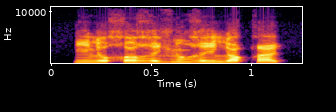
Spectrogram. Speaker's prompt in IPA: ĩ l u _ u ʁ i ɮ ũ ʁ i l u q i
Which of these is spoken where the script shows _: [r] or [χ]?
χ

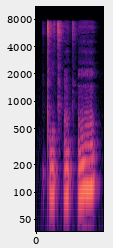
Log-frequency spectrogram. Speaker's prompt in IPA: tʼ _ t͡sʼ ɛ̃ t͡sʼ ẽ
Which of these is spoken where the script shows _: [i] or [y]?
i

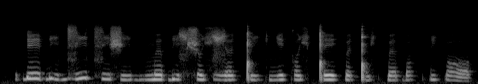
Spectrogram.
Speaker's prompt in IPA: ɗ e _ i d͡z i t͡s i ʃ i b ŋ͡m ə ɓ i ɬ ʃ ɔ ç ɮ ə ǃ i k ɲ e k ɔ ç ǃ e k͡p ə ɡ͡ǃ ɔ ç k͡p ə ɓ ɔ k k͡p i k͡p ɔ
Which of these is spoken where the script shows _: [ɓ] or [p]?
ɓ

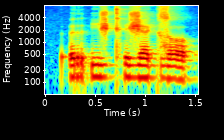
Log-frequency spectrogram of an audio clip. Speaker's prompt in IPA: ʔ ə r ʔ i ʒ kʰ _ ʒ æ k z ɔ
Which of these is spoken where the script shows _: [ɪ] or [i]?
ɪ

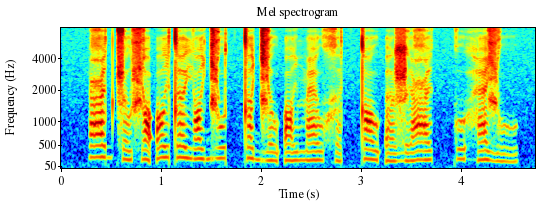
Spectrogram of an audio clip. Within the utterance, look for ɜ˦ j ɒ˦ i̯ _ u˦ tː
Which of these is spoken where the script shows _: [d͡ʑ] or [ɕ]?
d͡ʑ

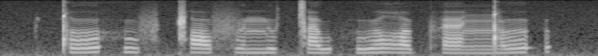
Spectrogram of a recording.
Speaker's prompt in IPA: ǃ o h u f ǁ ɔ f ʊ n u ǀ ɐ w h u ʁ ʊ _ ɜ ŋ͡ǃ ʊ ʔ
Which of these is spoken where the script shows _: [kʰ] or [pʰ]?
pʰ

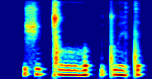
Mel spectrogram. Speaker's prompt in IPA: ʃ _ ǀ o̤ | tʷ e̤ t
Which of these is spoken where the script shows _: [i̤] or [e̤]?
i̤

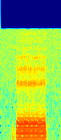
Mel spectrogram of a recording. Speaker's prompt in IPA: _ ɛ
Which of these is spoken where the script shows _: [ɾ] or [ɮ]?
ɾ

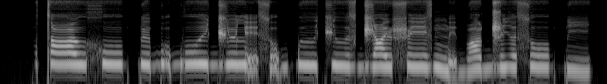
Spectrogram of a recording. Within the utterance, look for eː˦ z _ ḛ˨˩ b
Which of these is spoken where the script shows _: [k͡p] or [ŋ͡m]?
ŋ͡m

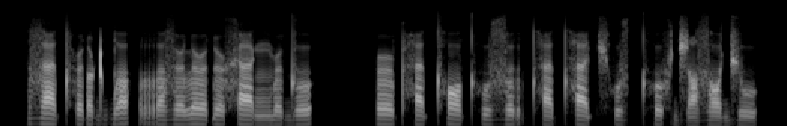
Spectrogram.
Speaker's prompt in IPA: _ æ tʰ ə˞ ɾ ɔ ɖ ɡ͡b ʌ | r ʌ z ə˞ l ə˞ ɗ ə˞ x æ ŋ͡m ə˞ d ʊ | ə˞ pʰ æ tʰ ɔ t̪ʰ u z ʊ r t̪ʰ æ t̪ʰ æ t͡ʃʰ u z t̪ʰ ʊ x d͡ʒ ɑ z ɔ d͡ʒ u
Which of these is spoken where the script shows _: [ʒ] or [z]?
z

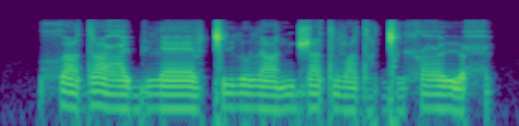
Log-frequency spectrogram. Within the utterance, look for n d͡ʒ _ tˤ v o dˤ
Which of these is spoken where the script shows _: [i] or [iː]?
i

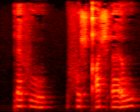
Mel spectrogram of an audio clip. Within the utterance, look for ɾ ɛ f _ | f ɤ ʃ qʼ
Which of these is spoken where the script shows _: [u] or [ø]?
u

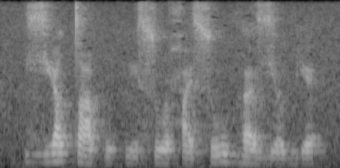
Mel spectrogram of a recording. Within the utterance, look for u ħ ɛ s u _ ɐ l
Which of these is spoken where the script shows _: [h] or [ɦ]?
ɦ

